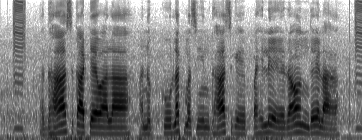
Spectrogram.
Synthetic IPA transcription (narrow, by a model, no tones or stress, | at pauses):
ɡʱaːskaːʈeʋaːlaə̰nukuːləkməsiːnɡʱaːskepəɦɪleɾaʊnd̪eːlaː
